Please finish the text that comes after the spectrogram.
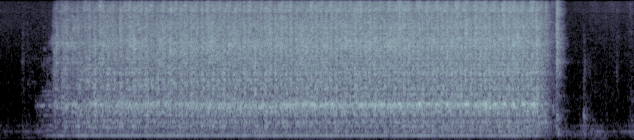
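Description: A sewing machine with a larger needle stitching cotton fabric runs in one steady close mechanical whir for about six seconds, starting and stopping cleanly, with no voices.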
